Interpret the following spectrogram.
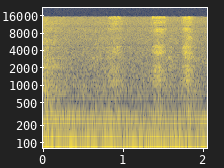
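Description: Quiet room with faint sips and breaths at small tea cups as ripe pu'erh is tasted and smelled, over a low steady hum.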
